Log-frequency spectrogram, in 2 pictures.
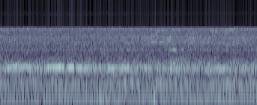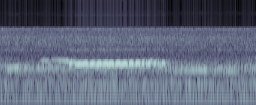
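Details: A roosting tawny owl answers its distant mate's call with a soft, quavering, chirring warble lasting about a second, after a shorter faint note, over a steady low background hiss.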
